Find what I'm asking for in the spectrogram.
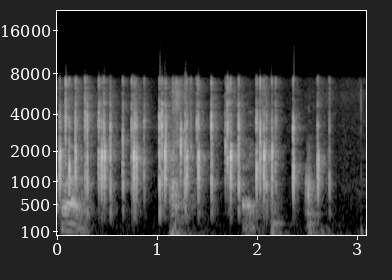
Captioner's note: premature applause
